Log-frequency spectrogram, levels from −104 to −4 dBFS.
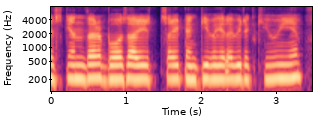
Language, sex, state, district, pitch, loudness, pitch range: Hindi, female, Uttar Pradesh, Lalitpur, 205 Hz, -16 LUFS, 205-210 Hz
